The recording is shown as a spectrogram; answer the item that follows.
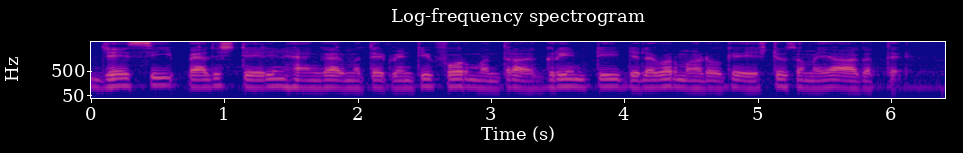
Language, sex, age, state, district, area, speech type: Kannada, male, 18-30, Karnataka, Tumkur, rural, read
